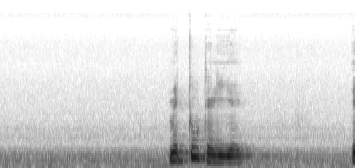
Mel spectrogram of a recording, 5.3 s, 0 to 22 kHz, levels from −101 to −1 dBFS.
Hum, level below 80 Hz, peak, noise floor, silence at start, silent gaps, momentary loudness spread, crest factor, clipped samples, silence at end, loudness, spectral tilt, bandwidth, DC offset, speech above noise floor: none; -56 dBFS; -8 dBFS; -50 dBFS; 2.55 s; none; 18 LU; 18 dB; under 0.1%; 0 s; -23 LUFS; -11.5 dB/octave; 3.3 kHz; under 0.1%; 28 dB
